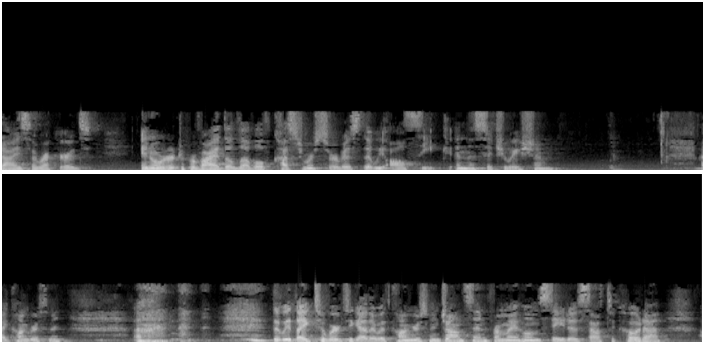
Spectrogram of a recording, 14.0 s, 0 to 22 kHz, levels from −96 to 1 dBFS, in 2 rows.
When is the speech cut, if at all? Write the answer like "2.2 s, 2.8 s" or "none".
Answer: 6.9 s, 9.7 s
